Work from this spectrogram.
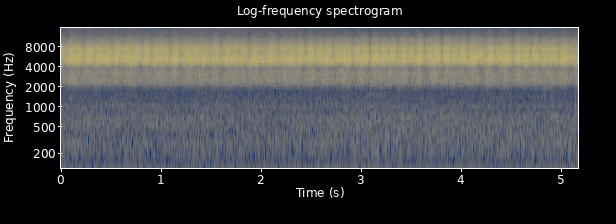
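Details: Summer 2020 cicadas on the Croatian seaside, a brief stretch of intense high, rasping buzz with fast wavering pulses, continuous and even.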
